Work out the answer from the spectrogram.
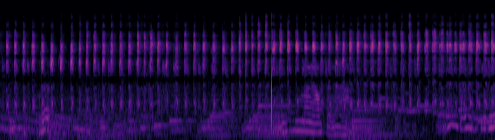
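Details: Rescued nestling songbirds, found after falling into a chimney, keep up a high, rapid, buzzy begging chatter of about eight pulses a second while being hand-fed wax worms, with people talking close by.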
